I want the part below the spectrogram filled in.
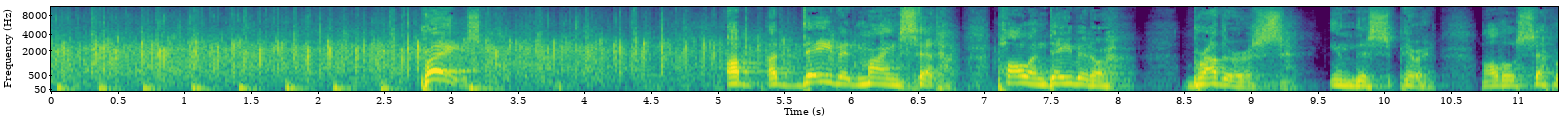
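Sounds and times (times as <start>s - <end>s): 
church congregation clapping hands in a steady rhythm: 0.0s - 6.7s
speech: 2.8s - 3.4s, 5.1s - 11.2s.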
